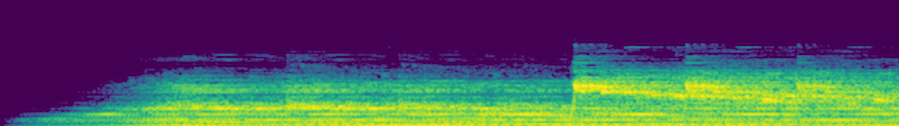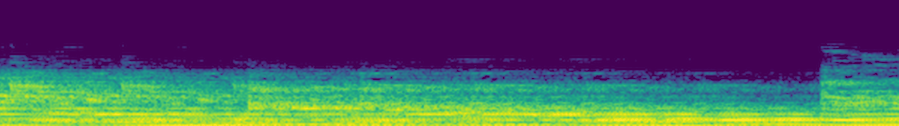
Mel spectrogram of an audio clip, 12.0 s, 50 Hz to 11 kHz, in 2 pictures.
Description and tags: Layered pads for your sampler.Ambient, lounge, downbeat, electronica, chillout.Tempo aprox :90 bpm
